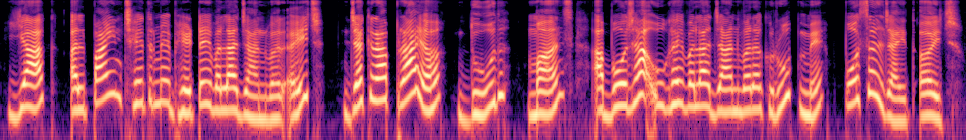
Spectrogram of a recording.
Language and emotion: Maithili, neutral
